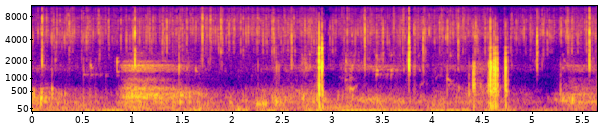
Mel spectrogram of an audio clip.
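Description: Air bubbles rumble and gurgle close by underwater.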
